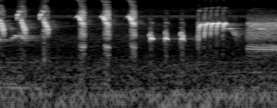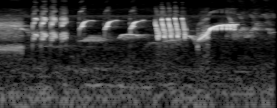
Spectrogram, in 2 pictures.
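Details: Asian pied starling in full, varied song: quick rhythmic chirps and clicks, a harsh rasping stretch, then bright fluttering whistles and an upward-sweeping note, all packed tightly together.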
